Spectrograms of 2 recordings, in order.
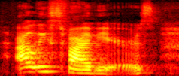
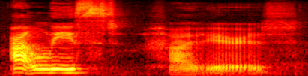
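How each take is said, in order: First: Said in the usual way. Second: Each word drawn out slowly; slow, weighted repeat; slow emphatic. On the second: Real, not acted. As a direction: stretch it out to stress the length. Stressing how long she's worked.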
